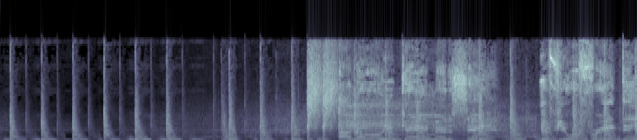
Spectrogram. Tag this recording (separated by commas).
Dance music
